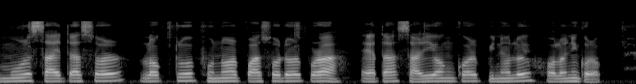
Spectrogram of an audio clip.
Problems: background sounds at intervals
